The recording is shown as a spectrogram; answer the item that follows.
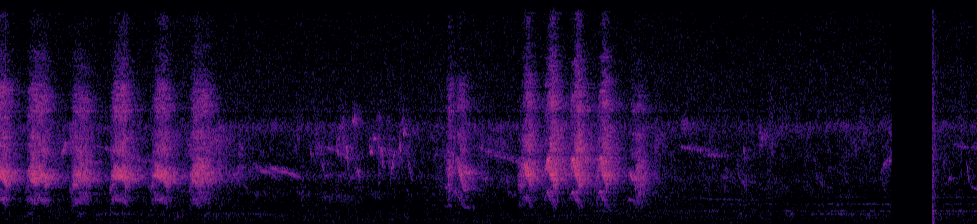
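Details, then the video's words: Morning birdsong: two bursts of quick, high chirped notes, each run of about five or six notes, separated by a quieter stretch with faint distant calls and a short gap of silence near the end. "Morning Nature Sounds - Bird Sounds"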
